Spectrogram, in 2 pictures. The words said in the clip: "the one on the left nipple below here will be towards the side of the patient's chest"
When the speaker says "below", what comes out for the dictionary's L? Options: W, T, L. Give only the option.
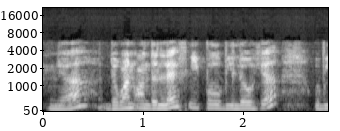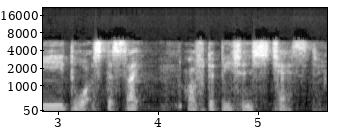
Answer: L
